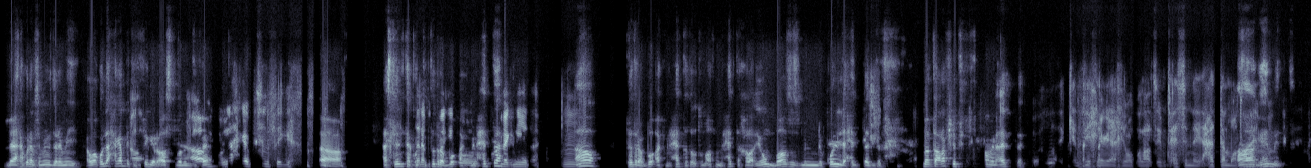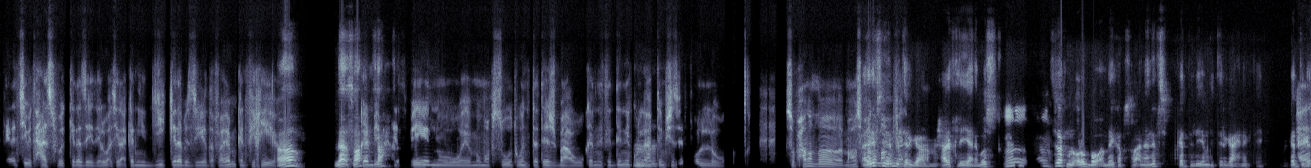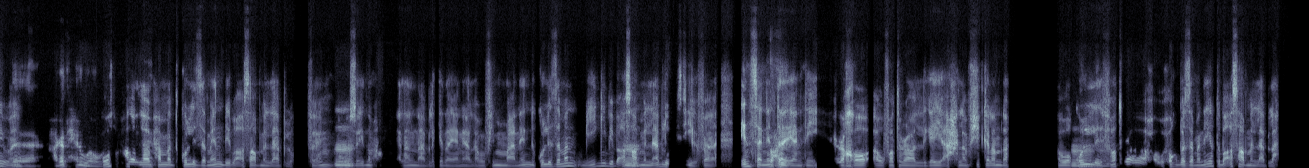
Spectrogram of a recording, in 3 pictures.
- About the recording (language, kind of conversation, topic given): Arabic, unstructured, إيه رأيك في دور الست في المجتمع دلوقتي؟
- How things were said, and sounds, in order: tapping; laughing while speaking: "بتنفجر"; laugh; unintelligible speech; laugh; laughing while speaking: "فا ما بتعرفش من حتة"; distorted speech; unintelligible speech; laugh; tsk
